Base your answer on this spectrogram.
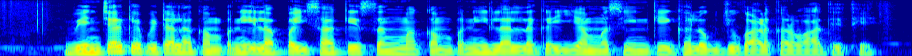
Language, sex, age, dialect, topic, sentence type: Chhattisgarhi, male, 18-24, Western/Budati/Khatahi, banking, statement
